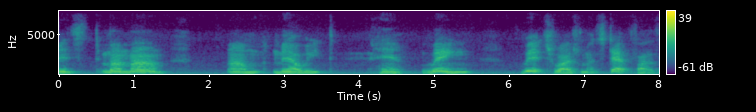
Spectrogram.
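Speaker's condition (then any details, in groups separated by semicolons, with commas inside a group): Mild cerebral palsy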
